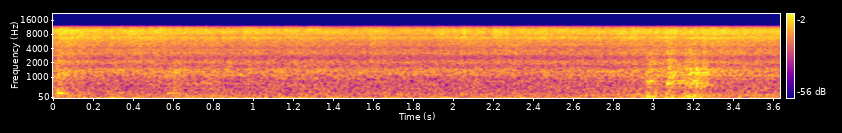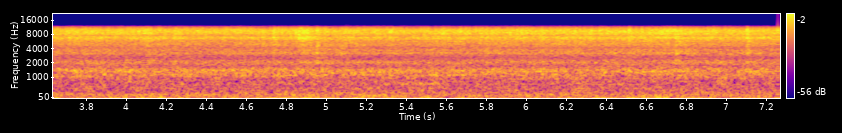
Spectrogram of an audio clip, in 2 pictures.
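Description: Steady din of a commercial kitchen: the exhaust hood fan running with food sizzling on the line. A brief clatter about three seconds in.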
